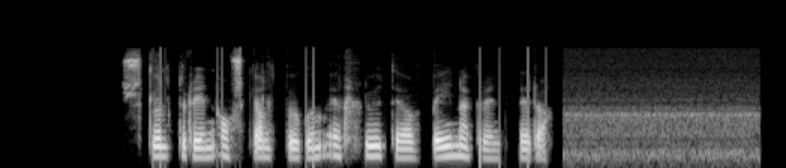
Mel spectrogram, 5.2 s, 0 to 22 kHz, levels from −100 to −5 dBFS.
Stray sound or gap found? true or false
false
